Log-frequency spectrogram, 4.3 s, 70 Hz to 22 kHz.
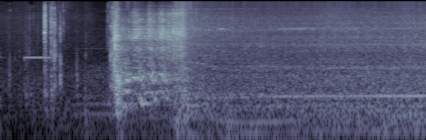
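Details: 2002 Proton Wira after new fuel injectors fitted and old ones cleaned to cure poor running and misfire, started on a long-uncharged battery: a few clicks, quick start, then even, steady idle without stumble.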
